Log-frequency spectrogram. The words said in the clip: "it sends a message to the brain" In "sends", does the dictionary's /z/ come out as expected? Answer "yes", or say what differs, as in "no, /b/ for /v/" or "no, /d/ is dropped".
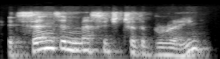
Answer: yes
